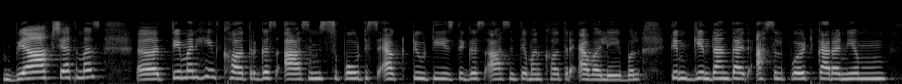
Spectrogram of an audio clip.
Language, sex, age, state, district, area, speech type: Kashmiri, female, 30-45, Jammu and Kashmir, Pulwama, rural, spontaneous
